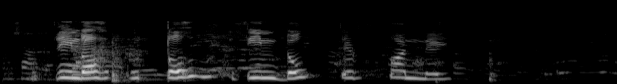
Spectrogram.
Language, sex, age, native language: Icelandic, male, 9, Icelandic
